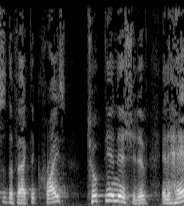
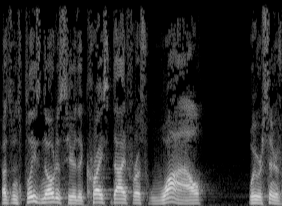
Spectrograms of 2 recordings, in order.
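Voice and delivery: ordinary talk, nothing marked

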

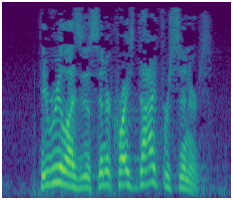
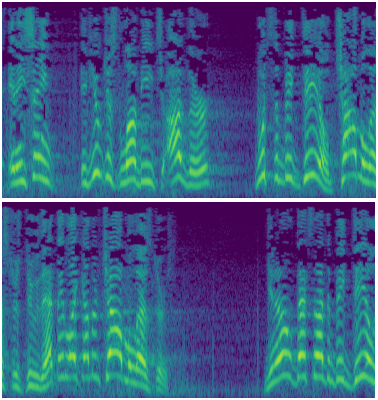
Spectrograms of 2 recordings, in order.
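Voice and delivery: raised, driving sermon voice; preaching with force; 7 semitones higher than usual. Acted. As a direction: press the point home to the congregation.

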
